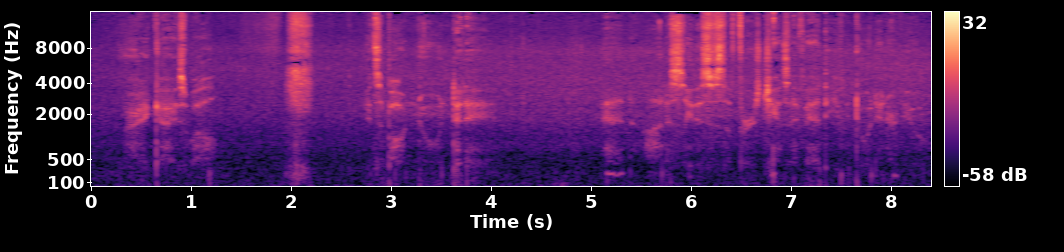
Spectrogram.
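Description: A man whispering in short breathy phrases, with sharp hissing s-sounds.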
